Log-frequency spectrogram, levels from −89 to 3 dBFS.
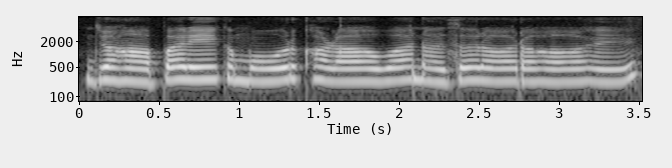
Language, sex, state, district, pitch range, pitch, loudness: Hindi, female, Rajasthan, Jaipur, 230-250 Hz, 235 Hz, -16 LUFS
